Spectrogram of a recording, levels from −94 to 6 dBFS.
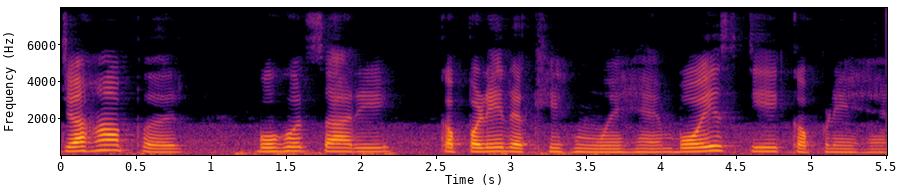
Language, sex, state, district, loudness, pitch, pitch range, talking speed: Hindi, female, Punjab, Pathankot, -20 LUFS, 205 Hz, 180-215 Hz, 130 wpm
